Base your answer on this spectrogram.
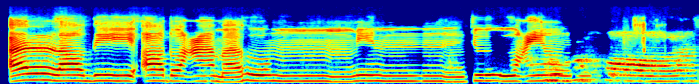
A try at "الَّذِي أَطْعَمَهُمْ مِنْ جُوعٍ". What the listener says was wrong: Ulangi, Bu. Alladzi 4 harokat.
